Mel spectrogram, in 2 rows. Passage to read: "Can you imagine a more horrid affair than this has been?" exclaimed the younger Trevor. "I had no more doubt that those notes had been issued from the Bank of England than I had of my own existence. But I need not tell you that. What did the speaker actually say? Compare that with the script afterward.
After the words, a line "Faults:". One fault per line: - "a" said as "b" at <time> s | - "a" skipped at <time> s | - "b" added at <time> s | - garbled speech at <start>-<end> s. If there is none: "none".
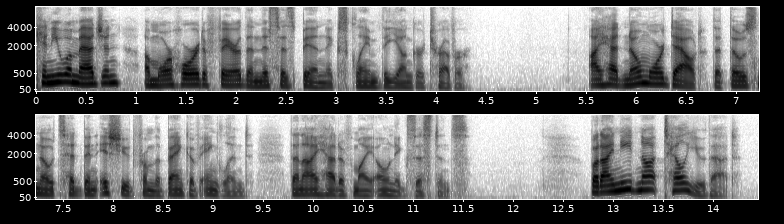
"Can you imagine a more horrid affair than this has been?" exclaimed the younger Trevor. "I had no more doubt that those notes had been issued from the Bank of England than I had of my own existence. But I need not tell you that.
Faults:
none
